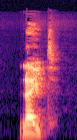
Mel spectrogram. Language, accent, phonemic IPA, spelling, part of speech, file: French, France, /lajt/, light, adjective, LL-Q150 (fra)-light.wav
- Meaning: 1. light, slight 2. diet, low-fat, fat-free, light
